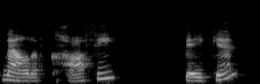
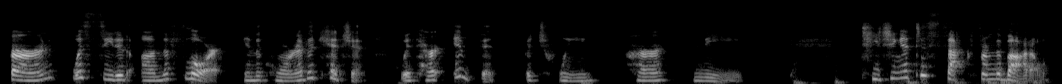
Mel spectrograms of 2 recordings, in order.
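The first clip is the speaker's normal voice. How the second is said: ordinary delivery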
